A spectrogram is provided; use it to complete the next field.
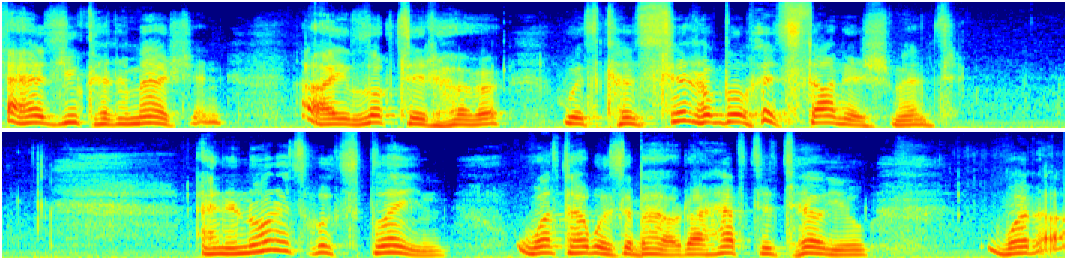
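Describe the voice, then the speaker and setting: A man with a high pitch speaks at a very slow pace with long, frequent pauses, lively intonation and very even loudness. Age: 80s+. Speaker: storyteller and cantor. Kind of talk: storytelling performance.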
